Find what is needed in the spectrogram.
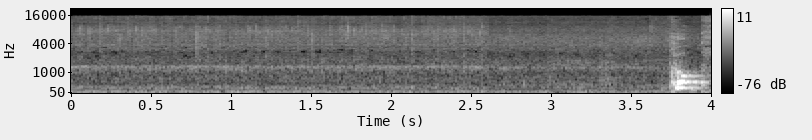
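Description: Chicken pieces sizzling and steaming in a little water in a covered frying pan, a steady faint sizzle.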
